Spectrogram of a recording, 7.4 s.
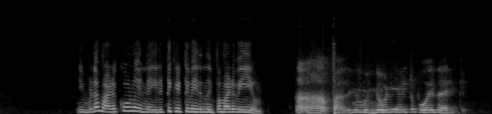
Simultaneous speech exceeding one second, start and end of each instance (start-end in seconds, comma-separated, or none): none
